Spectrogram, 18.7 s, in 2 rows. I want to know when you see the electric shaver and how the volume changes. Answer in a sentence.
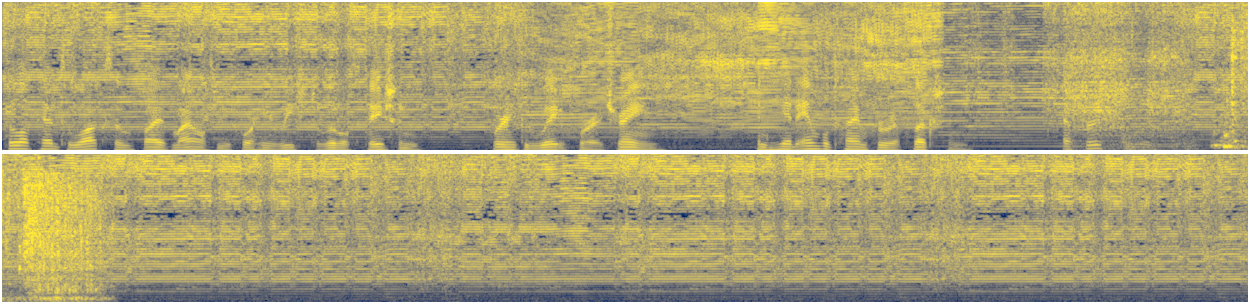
You can hear the electric shaver from 0.0 to 18.6 s, at a steady volume.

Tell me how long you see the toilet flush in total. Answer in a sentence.
The toilet flush can be heard for 2 seconds in total.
